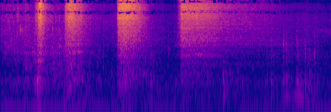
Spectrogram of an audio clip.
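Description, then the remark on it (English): A coffee maker brewing a batch of coffee hisses in several irregular bursts of steam, some short and sharp, others longer and sustained, over a steady low electrical hum, with no one talking. “That's going to be a good batch of coffee, I know, and I can feel it.”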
